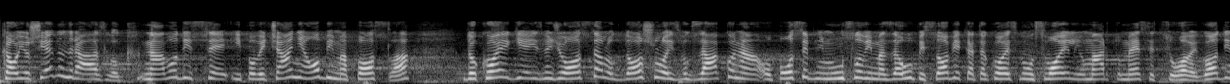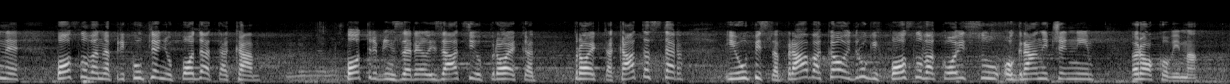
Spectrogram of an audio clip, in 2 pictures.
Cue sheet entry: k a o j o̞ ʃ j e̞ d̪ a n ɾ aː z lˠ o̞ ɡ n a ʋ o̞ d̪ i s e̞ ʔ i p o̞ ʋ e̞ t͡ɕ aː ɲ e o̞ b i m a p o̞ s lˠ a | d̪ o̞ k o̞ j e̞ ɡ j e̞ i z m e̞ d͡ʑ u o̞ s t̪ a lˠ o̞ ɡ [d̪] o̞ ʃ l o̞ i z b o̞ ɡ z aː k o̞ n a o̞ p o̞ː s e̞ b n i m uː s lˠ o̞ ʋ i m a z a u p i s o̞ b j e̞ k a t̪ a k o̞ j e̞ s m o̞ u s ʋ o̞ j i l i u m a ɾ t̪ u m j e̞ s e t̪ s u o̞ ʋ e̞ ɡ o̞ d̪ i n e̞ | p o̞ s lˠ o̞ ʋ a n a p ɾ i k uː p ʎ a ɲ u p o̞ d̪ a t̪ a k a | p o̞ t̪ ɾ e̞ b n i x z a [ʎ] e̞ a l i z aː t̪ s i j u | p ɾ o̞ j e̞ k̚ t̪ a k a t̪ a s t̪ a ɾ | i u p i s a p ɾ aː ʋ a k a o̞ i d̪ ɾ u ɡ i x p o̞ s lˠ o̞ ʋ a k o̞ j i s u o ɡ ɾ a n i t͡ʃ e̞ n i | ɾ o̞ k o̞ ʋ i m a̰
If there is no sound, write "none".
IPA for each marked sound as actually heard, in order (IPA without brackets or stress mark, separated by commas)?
d̪, ɾ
